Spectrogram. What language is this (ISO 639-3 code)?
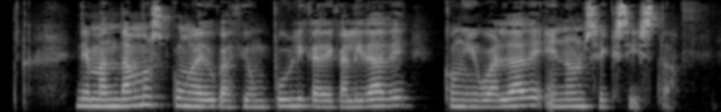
glg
